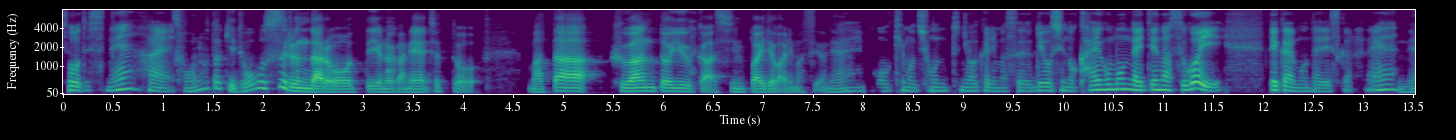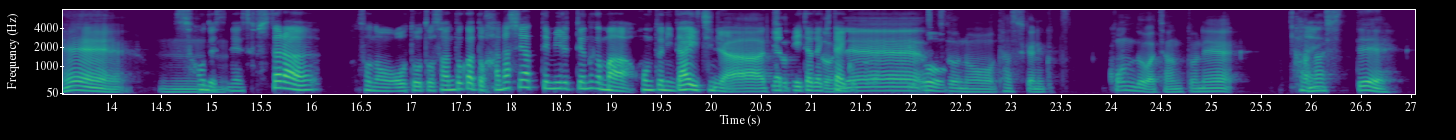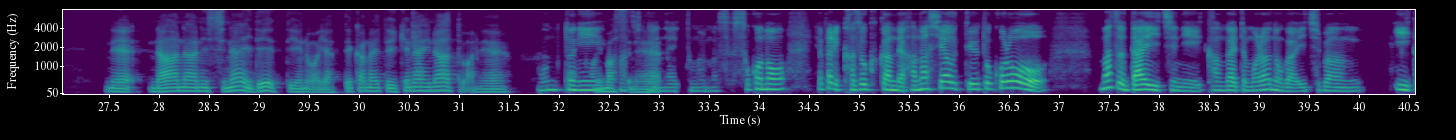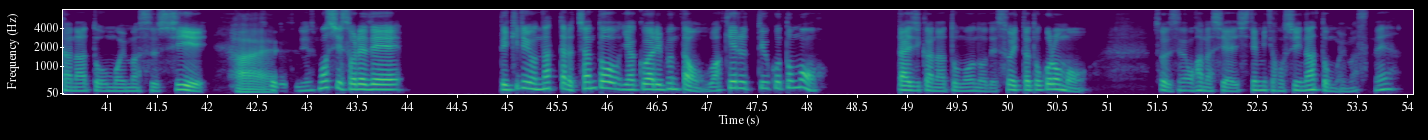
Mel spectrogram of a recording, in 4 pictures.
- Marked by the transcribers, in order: other noise
- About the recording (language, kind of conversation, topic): Japanese, advice, 介護の負担を誰が担うかで家族が揉めている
